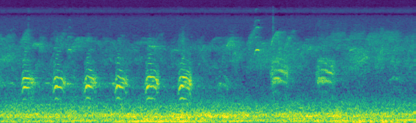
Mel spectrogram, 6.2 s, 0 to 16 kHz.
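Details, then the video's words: Three crows mobbing a hawk on 21 October 2023; harsh, nasal caws repeated about every half second in a steady run of six, then two more after a pause, over a steady low rumble of background noise. "3 crows vs hawk ,カラス,까마귀"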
